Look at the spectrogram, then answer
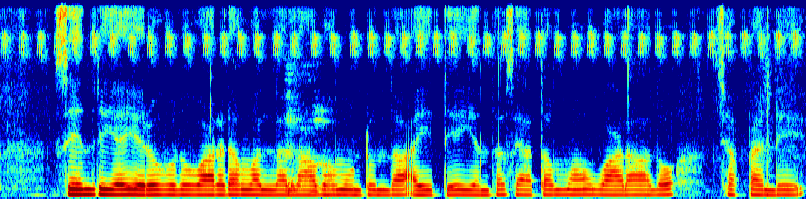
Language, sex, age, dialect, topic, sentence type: Telugu, female, 31-35, Southern, agriculture, question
